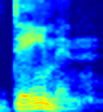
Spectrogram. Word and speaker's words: Damon: teacher of music was Damon the first syllable of this name they say should be pronounced short Aristotle however maintains that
